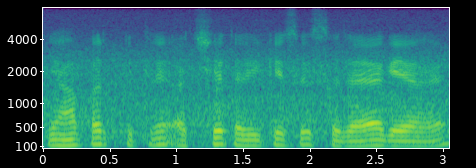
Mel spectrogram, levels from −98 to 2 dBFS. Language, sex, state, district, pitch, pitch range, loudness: Hindi, male, Chandigarh, Chandigarh, 115 Hz, 110-130 Hz, -16 LUFS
